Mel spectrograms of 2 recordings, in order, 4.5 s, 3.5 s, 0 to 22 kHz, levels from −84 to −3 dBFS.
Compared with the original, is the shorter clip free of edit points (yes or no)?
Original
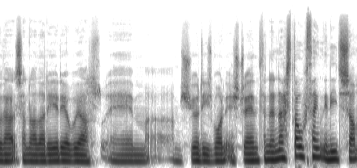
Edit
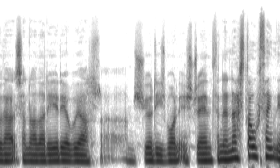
no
